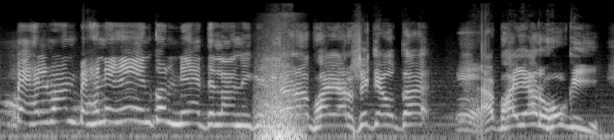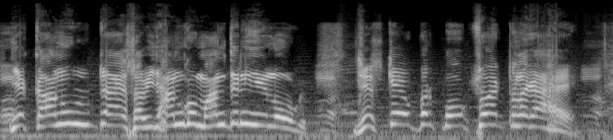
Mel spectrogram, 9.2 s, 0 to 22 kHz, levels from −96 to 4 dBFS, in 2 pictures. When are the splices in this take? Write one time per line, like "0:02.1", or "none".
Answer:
0:02.1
